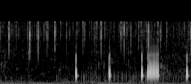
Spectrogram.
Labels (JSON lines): {"label": "biophony, knock croak", "recorder": "SoundTrap 300"}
